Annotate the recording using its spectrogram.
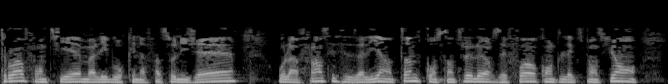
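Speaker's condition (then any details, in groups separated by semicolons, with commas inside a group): No condition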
